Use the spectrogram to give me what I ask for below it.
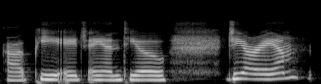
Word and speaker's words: Phantogram: It's Phantogram.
